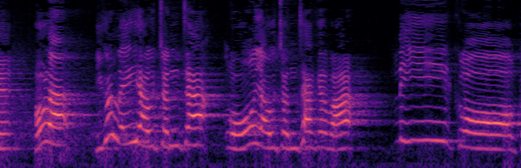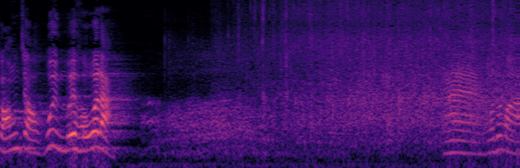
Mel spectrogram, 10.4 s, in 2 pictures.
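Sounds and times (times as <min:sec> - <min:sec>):
speech: 0:00.0 - 0:06.5, 0:09.7 - 0:10.4
audience applause: 0:06.9 - 0:10.4.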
